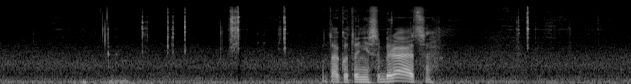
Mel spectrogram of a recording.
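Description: Metal tent pole sections click and clink together.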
